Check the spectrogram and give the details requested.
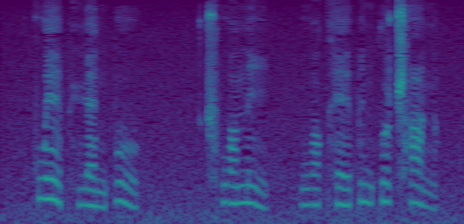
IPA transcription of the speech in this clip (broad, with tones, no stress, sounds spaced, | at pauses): k w e˥˩ ɪ̯ pʰ ɥ ɛ˨˩ n p u˥˩ | ʈ͡ʂʰ w ɔ˥ n̪ i˥˩ | w ɔ˧˥ kʰ e˧˥ ɪ̯ p i˥˧ ŋ t̪ u˥˧ ʈ͡ʂʰ ɑ˥˩ ŋ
